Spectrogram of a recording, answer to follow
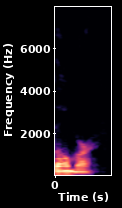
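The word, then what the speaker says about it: BOEMRE: management regulation and enforcement uh pronounced buer uh and so this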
